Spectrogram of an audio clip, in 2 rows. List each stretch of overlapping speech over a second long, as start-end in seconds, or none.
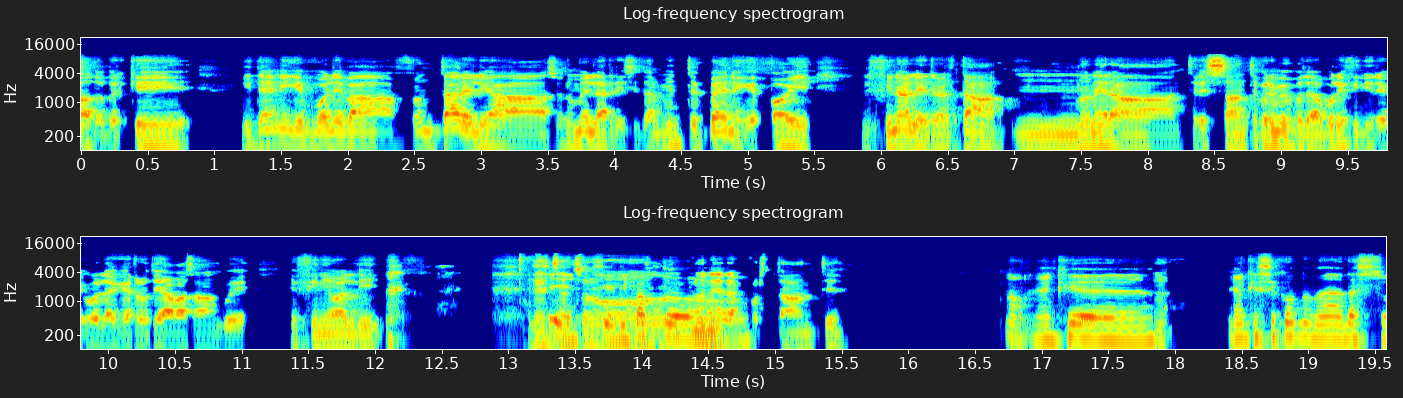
13.2-14.8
